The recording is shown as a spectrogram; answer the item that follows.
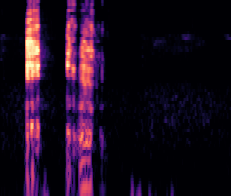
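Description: Displaying male western capercaillie calling at close range: three loud, short, hoarse rasping calls in quick succession in the first second, then quiet.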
